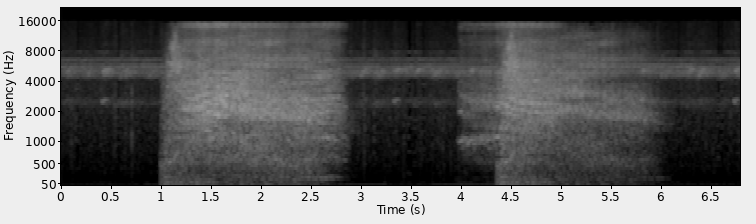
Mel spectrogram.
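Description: Large birds screech harshly.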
